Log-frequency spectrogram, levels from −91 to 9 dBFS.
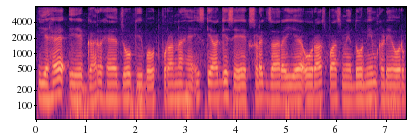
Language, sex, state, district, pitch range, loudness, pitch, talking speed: Hindi, male, Rajasthan, Bikaner, 125-135 Hz, -15 LUFS, 130 Hz, 200 wpm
